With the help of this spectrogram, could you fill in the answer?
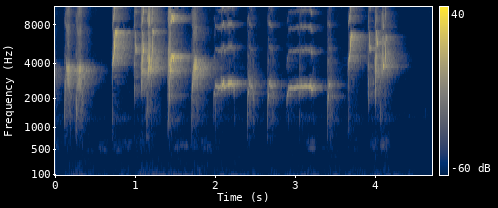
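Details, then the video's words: A male Pacific parrotlet kept as a pet sings a varied sequence: rapid high chirps, then several clearer, steadier whistled notes, ending in more quick chirps, with no other sounds. "Parrotlet Talking ✨️ Cute Funny Sounds"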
